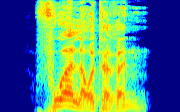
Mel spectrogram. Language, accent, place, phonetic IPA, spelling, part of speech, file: German, Germany, Berlin, [ˈfoːɐ̯ˌlaʊ̯təʁən], vorlauteren, adjective, De-vorlauteren.ogg
- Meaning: inflection of vorlaut: 1. strong genitive masculine/neuter singular comparative degree 2. weak/mixed genitive/dative all-gender singular comparative degree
